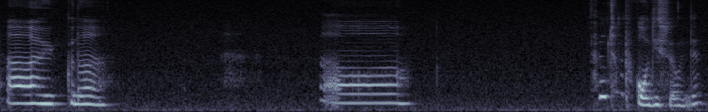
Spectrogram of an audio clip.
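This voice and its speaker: Lively woman hosting a live stream. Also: a little high, drawn-out words, long pauses. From Gyeongsang province, Korea. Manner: reads viewer comments aloud and answers them, laughing often. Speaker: Instagram class instructor on a live stream.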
